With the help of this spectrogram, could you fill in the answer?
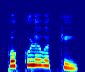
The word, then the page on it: ಪೊಕ್ಕುಳವಕ್ಕಿ: kannada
